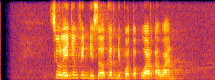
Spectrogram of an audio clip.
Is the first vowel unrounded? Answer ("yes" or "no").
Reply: no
